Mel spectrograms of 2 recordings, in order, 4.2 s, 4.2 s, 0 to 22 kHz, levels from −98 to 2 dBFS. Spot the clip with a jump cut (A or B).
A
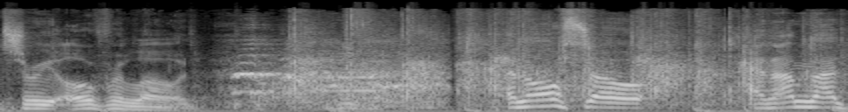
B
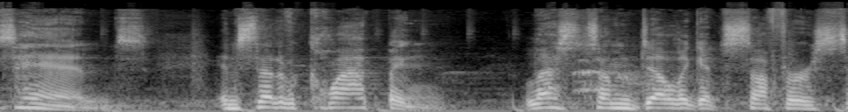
A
